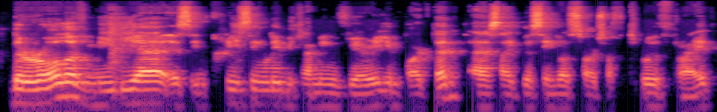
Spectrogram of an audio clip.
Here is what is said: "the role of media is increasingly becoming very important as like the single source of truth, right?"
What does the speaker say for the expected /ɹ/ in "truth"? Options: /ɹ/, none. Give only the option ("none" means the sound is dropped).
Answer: /ɹ/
